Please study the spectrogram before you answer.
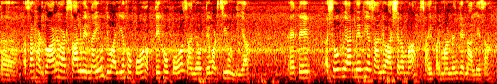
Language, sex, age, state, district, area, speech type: Sindhi, female, 45-60, Delhi, South Delhi, urban, spontaneous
